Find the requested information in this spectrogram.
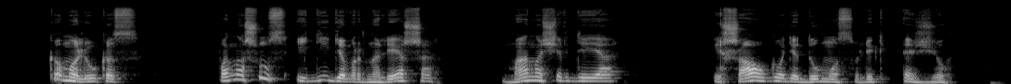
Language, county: Lithuanian, Vilnius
